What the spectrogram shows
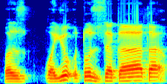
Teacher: کاف کے اوپر کھڑا زبر ہے، کھڑا زبر کو 1 الف کے برابر کھینچ کر پڑھیں گے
